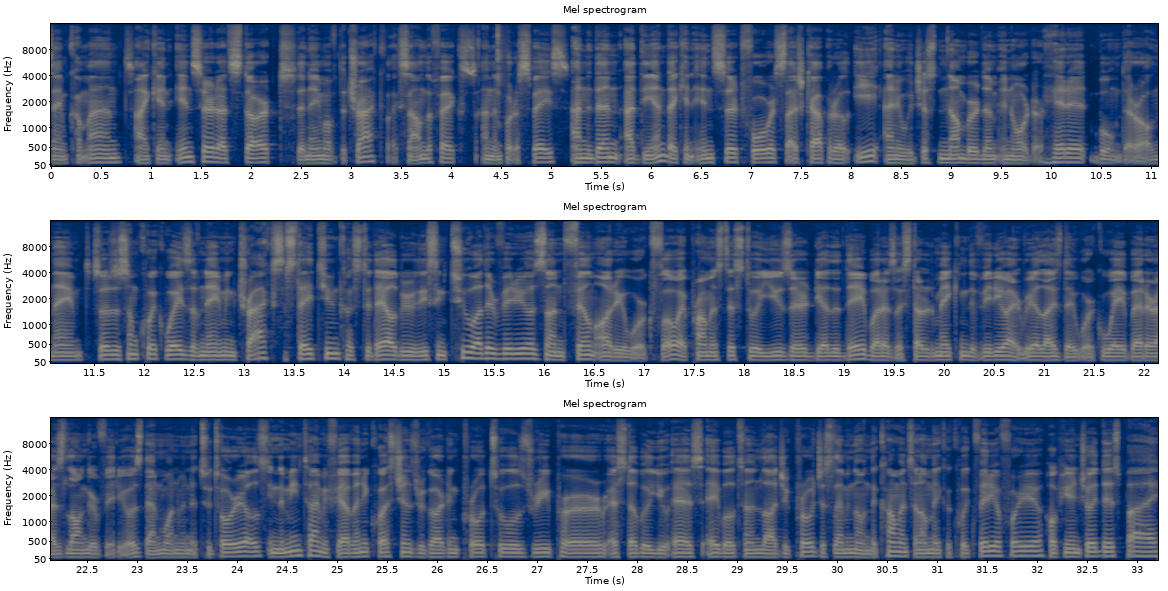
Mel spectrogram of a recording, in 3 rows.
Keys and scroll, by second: 2.4-4.4 typing.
